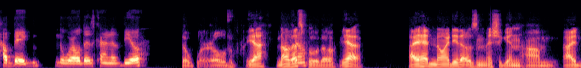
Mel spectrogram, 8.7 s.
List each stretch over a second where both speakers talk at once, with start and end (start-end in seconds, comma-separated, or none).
none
